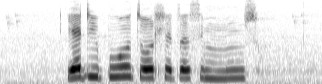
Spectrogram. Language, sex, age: Southern Sotho, female, 18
